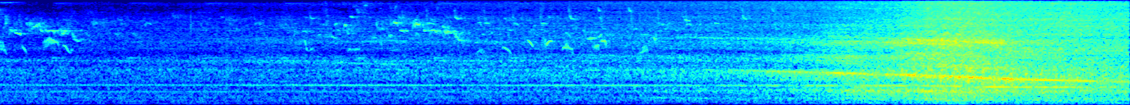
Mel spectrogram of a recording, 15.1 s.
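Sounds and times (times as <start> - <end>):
songbirds chirping: 0.0 - 11.8
approaching electric train: 0.0 - 15.0.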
